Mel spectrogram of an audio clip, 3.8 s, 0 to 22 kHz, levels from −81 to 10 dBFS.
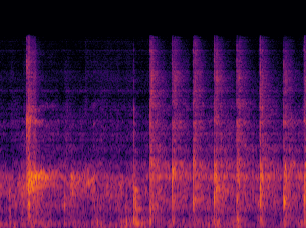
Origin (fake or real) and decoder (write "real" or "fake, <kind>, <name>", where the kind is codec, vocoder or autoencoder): fake, codec, SNAC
